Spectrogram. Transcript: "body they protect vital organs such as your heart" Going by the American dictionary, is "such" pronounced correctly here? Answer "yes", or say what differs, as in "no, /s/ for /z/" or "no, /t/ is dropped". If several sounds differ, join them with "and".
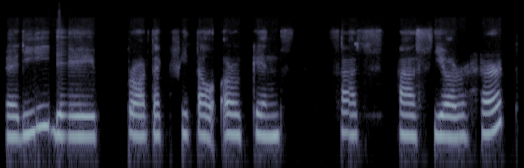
no, /s/ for /tʃ/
